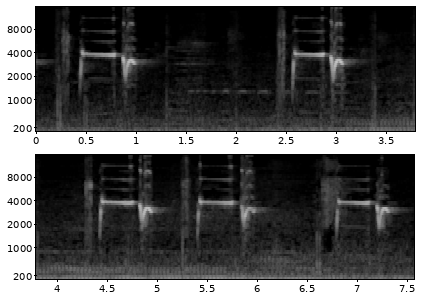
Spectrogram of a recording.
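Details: Noisy ashy tailorbird replying to a lure sound with five spaced phrases, each a click, steady piercing whistle and short looping downward note, about one to one and a half seconds apart, over a low humming background.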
